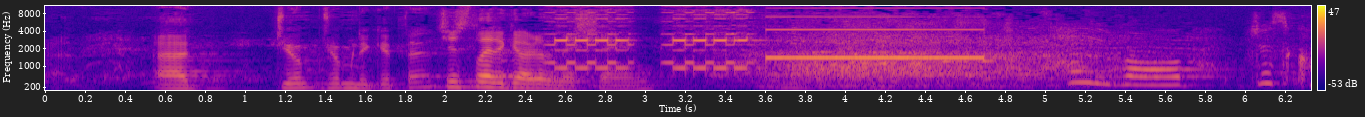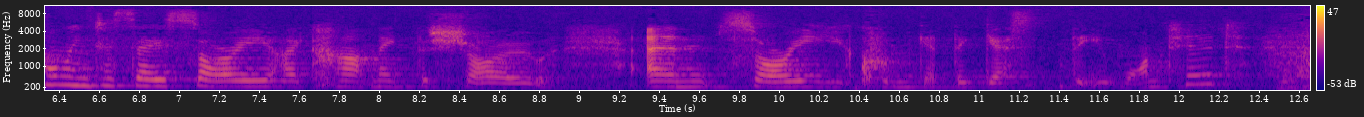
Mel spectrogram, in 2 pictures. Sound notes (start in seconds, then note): 2.4 answering machine BEEP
